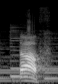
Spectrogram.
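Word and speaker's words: tough: example টাফ এনাফ calf এক্ষেত্রে কিন্তু ফ এর মত উচ্চারণ হচ্ছে জি এইচ মিলিয়া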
